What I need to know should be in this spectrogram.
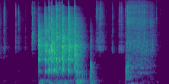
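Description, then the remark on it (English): A die, rerolled by a player during a tabletop game, clatters and rattles across a hard tabletop in a fairly loud burst, then settles with a few lighter clicks and a brief second skitter, with no voices. “You reroll just one of your dice.”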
